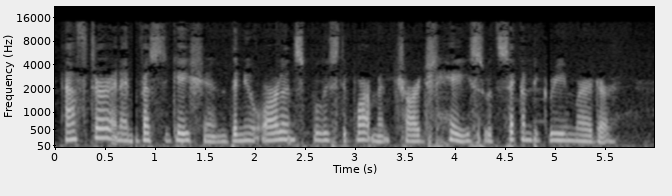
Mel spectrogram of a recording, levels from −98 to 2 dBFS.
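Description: At 0.77 to 0.80 s, 2.32 to 2.34 s and 4.90 to 4.93 s the speech drops into short soft-edged silences of 30, 20 and 30 ms. This is AAC frame loss with muting: the decoder zeroes the missing frames, and its overlapping windows fade the sound out and back in. The sizes fit losing whole 10 ms frames, consistent with the likely low-delay AAC coding.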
